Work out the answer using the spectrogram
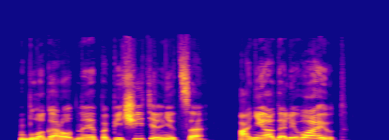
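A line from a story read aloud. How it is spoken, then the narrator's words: Shout from behind door. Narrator (Russian): прокричал из-за двери рыцарь Брамель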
